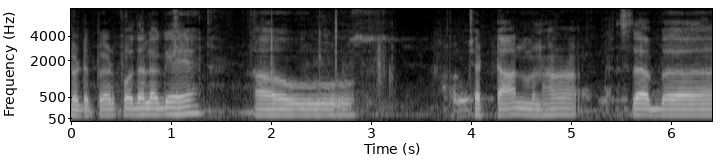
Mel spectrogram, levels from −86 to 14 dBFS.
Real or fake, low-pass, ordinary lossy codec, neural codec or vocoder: fake; none; none; codec, 16 kHz, 4 kbps, FunCodec, trained on LibriTTS, 50 frames a second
